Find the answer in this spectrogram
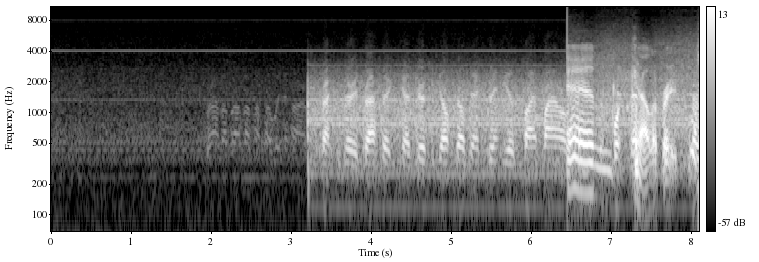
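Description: Near silence for about three seconds, then voice audio cuts in suddenly over the cockpit intercom and radio, with a steady electrical hum beneath it. A click comes about six and a half seconds in, and the voice is louder after it.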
